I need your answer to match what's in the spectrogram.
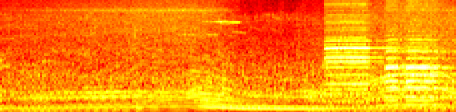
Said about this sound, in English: Don't honk at me, cars.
